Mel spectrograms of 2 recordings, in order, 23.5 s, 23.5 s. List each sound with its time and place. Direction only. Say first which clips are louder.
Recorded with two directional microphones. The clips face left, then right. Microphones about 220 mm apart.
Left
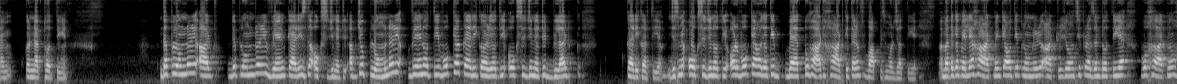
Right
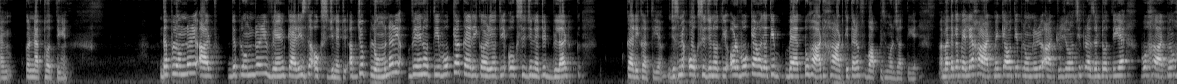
0.0 s a woman's voice: left 4 dB; 40° left (ahead or behind)
3.2 s a woman's voice: left 6 dB; 40° left (ahead or behind)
